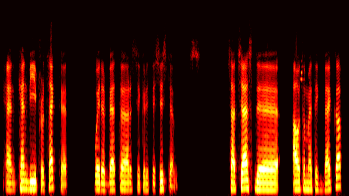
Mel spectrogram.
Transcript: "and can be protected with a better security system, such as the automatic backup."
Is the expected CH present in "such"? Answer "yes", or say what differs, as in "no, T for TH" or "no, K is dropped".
yes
